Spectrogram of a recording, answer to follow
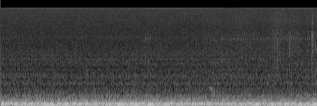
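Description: Steady low hum with nothing else distinct over it: the room tone of a small office recording.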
